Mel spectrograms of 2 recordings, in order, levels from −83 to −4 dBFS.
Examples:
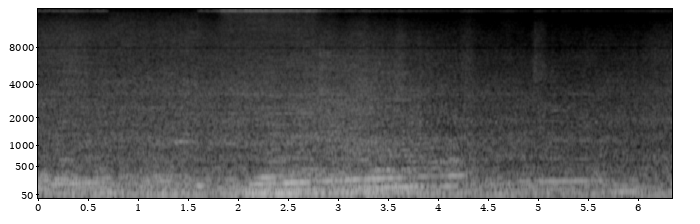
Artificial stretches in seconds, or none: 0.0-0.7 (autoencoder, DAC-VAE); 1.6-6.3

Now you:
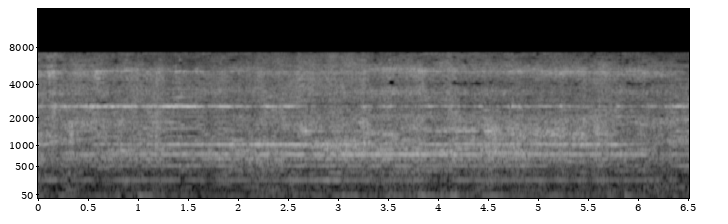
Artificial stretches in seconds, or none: 0.0-6.5 (codec, SNAC)

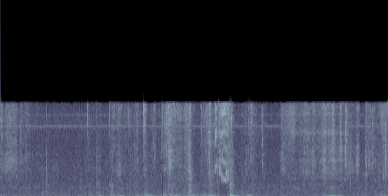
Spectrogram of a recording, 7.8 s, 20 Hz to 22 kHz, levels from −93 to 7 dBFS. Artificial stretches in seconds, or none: 5.8-6.9 (codec, SNAC)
